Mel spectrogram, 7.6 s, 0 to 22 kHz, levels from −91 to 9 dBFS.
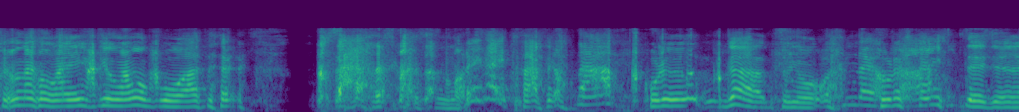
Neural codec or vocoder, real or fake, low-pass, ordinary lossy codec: codec, 16 kHz, 4.8 kbps, FACodec; fake; none; none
